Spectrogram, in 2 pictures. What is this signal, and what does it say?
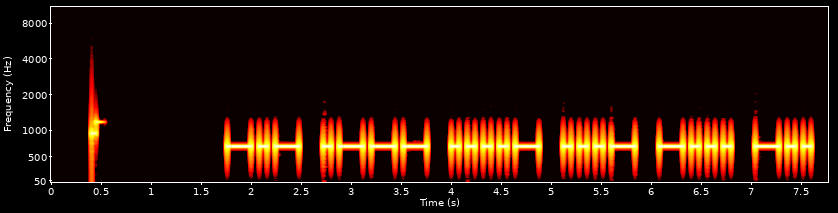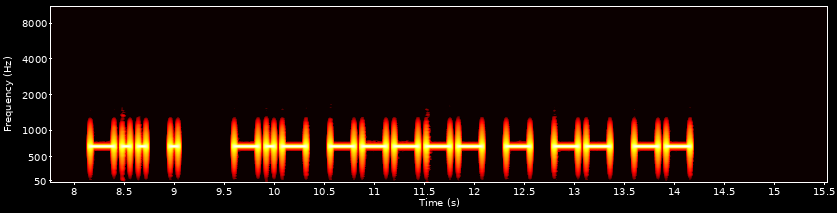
Morse code, heard as a keyed tone, about 15 wpm, 700 Hz. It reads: KJ4VBD DE K0TMM
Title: USA Callsign DE Callsign 15wpm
